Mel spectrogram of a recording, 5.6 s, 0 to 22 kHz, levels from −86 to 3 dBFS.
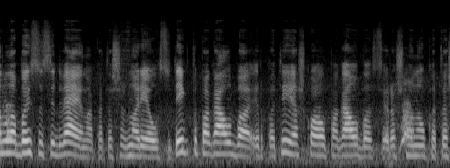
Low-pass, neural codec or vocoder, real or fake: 14.4 kHz; vocoder, 44.1 kHz, 128 mel bands, Pupu-Vocoder; fake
